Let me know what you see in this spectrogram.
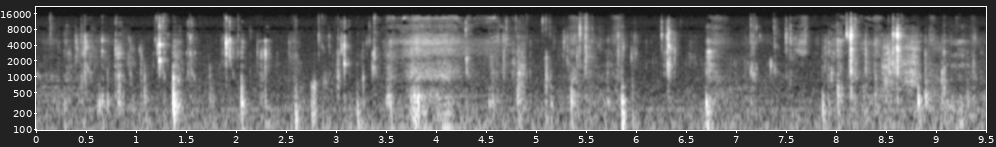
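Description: Close-up mouth sounds of someone chewing a mouthful of macaroni and cheese: faint, scattered wet clicks and smacks, with a short soft hiss about four seconds in.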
